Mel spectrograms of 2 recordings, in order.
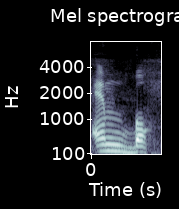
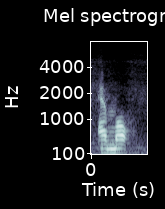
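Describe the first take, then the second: First: The b sound is clearly pronounced. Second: The b sound is dropped. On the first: The speaker calls it wrong. "tidak embok" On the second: The speaker calls it right. "B itu luluh, sedikit luluh"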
